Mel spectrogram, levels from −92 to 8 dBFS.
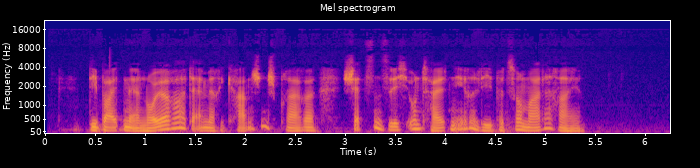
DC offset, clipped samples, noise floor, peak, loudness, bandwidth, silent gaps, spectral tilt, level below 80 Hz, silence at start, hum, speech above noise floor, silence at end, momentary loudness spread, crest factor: under 0.1%; under 0.1%; -55 dBFS; -2 dBFS; -19 LUFS; 15.5 kHz; none; -7.5 dB/octave; -44 dBFS; 0.3 s; none; 37 dB; 0.85 s; 7 LU; 16 dB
